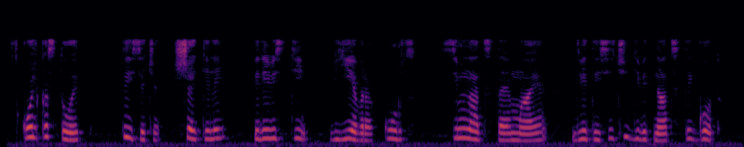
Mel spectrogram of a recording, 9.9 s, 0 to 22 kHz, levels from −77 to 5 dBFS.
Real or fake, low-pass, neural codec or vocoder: real; 7.2 kHz; none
